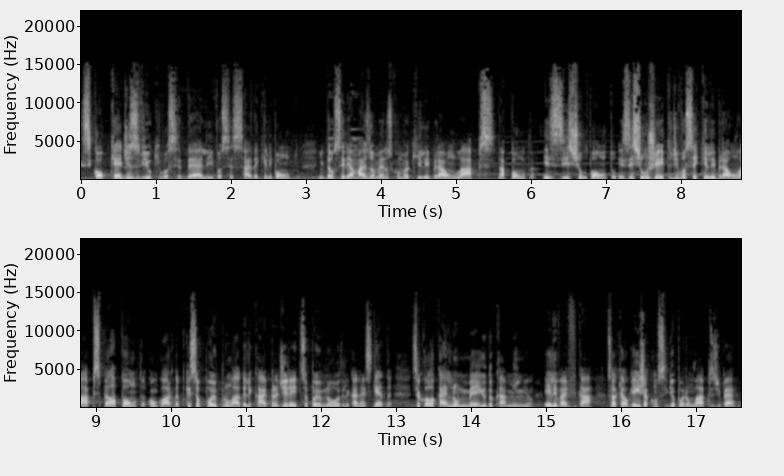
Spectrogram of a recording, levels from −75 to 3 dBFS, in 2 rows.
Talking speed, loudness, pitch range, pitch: 265 wpm, -19 LUFS, 140-185 Hz, 160 Hz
